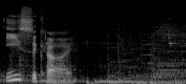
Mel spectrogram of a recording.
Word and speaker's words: isekai: Oh, the way to pronounce the term is isekai. Isekai. It's just, I got confused because the capital I is the same as a lowercase l.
